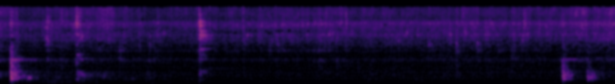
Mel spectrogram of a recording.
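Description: Whole spices (cinnamon, cardamom, bay leaf, fennel seeds) frying in hot oil in a stainless steel pot, a steady sizzle. A few sharp clinks sound over it, the loudest right at the start and another a little under three seconds in.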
